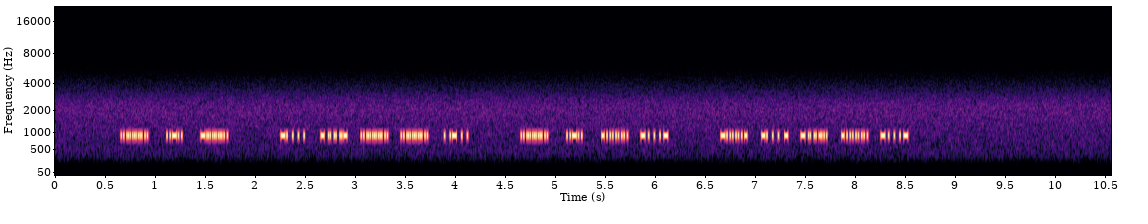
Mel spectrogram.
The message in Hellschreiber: SIE LASST SICH DURCH

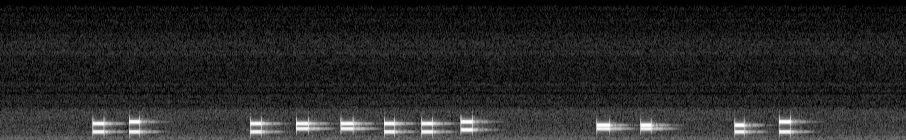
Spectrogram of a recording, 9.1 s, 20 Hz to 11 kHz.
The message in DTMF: 23 200229 ** 13

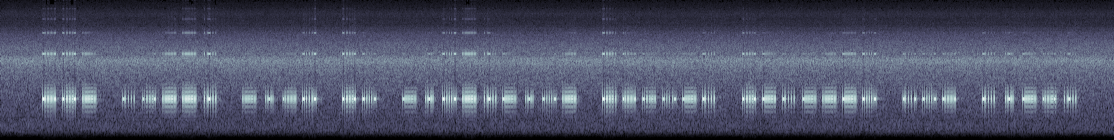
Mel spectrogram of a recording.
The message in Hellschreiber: DAS LASST SICH AN EINSTEINS FORMEL ABLESEN UND LIEGT

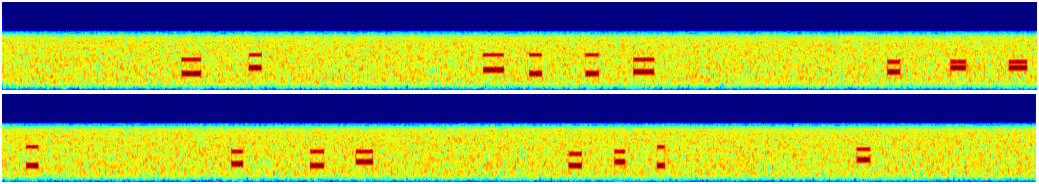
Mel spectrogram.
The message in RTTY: none

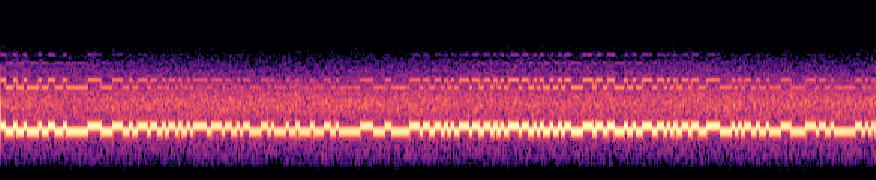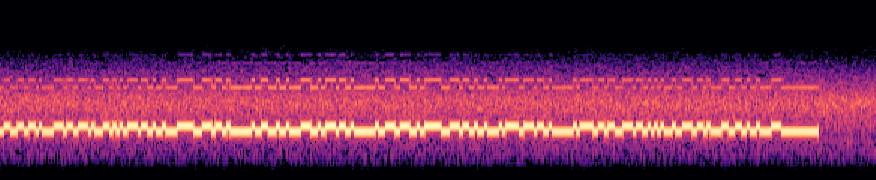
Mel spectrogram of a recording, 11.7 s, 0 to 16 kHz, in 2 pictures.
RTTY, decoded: … DE BG7OV R R FB CARLOS. RIG HR 5 W, ANT 3 EL YAGI.

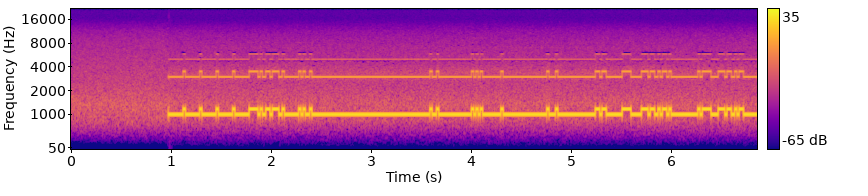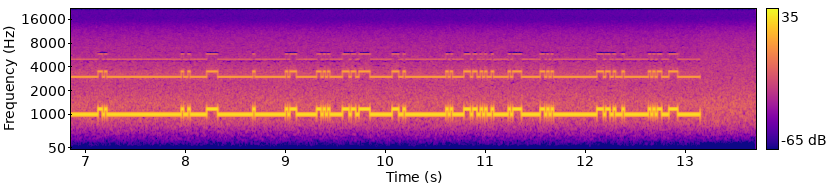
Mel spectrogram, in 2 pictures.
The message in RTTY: F6QLO DE BG5ZR TNX FER QSO

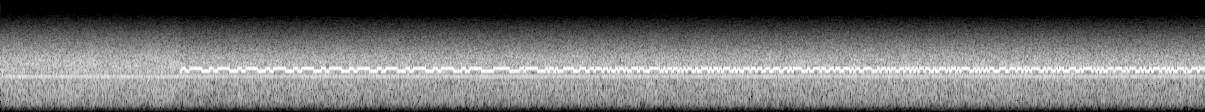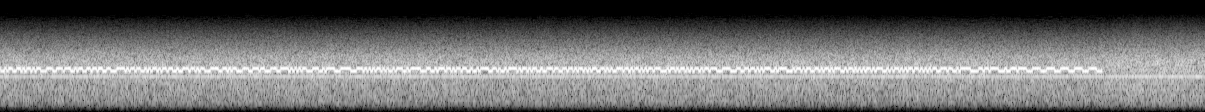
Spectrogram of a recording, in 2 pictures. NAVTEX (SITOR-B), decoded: OP DIE MANIER WORDT DE NODIGE VOORTZETTING GEGARANDEERD.

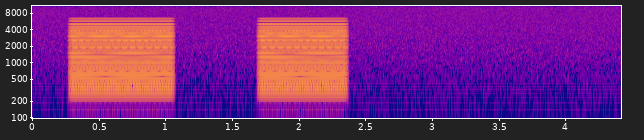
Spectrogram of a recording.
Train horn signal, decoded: 2 short

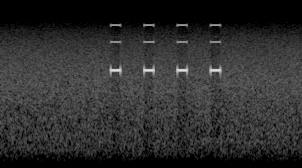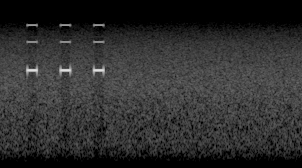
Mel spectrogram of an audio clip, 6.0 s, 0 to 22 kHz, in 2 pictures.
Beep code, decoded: 4-3

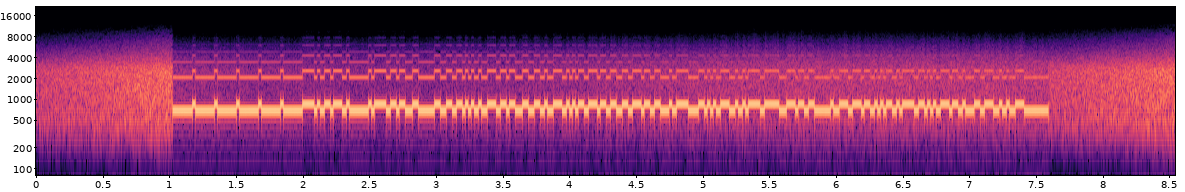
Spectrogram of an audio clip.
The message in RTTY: ELVIRALIAS I CORNET VA SER UNA

